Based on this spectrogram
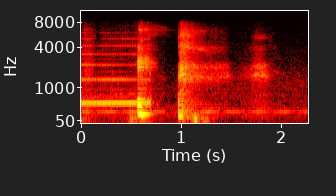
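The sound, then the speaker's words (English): A steady electronic ringback tone from an outgoing phone call holds for about half a second, then cuts off abruptly into a clunk and a few short, muffled bursts as the line seems to pick up. “He gave me his phone number, so maybe I'll call his phone.”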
